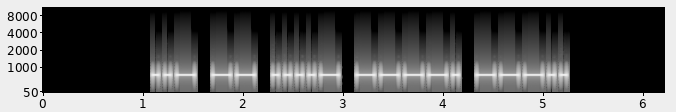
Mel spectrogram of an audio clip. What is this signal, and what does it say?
Morse code, heard as a keyed tone, about 20 wpm, 700 Hz. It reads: UM498
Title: Code Groups - 5 Letter:Numbers - 20wpm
